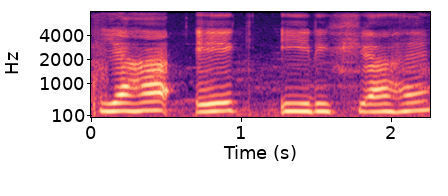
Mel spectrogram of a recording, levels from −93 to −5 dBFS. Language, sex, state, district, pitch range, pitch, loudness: Hindi, female, Uttar Pradesh, Hamirpur, 215-230 Hz, 220 Hz, -13 LUFS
